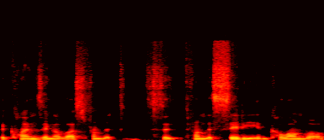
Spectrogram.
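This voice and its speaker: A man's fairly low, dark, mellow voice with monotone, flat intonation. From Sri Lanka. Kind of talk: interview storytelling.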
